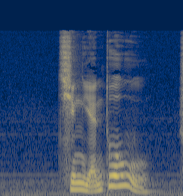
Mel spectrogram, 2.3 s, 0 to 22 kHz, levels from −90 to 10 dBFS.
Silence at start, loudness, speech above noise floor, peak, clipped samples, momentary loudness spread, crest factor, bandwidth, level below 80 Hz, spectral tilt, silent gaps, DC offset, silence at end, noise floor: 0.75 s; -17 LUFS; 30 dB; -2 dBFS; under 0.1%; 12 LU; 16 dB; 12 kHz; -46 dBFS; -4 dB/octave; none; under 0.1%; 0 s; -46 dBFS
